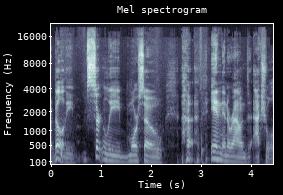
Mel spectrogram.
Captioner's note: chuckles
